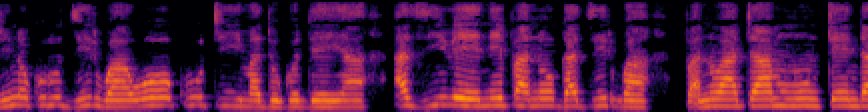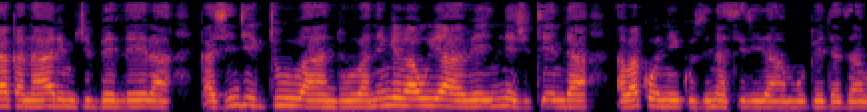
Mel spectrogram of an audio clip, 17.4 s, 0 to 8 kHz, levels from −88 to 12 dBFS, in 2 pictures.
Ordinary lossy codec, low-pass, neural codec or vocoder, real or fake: MP3, 32 kbps; 7.2 kHz; none; real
